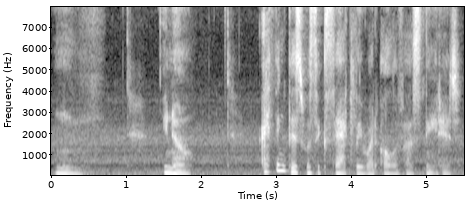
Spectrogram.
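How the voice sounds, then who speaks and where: Raven familiar, acted by a performer: playful, mock-offended tease, animated intonation, affectionate, comfort roleplay, slight background noise. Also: medium pitch, slow pace. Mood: drowsy, teasing. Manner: teasing, mock-offended, breaking into soft murmurs. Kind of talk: intimate comfort audio roleplay.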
